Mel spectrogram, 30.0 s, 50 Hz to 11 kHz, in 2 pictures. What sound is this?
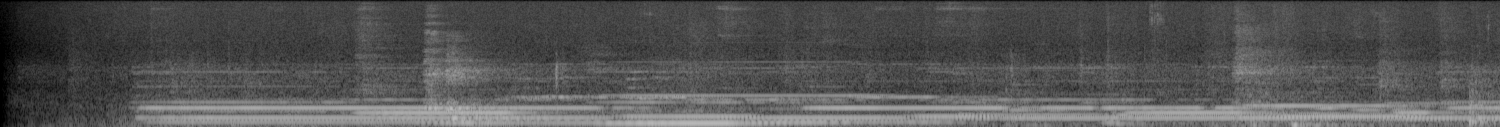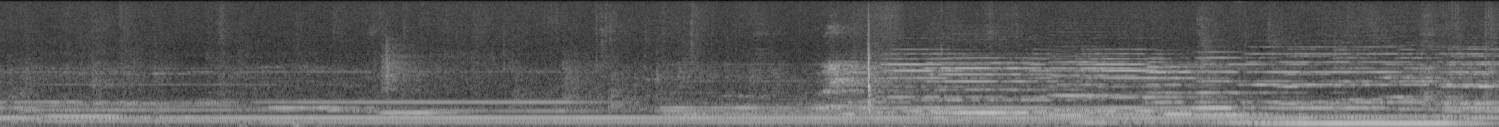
Music > Solo instrument
010A 100111 0149-2 FR Music Holy Mass La Lucerne
Music from a Holy Mass in La Lucerne Abbey (15th file). Please note that this audio file has kindly been recorded by Dominique LUCE, who is a photographer. Fade in/out applied in Audacity.
church, kids, Mass, religion, monastery, people, ambience, voices, Abbaye-de-la-Lucerne, children, field-recording, Holy, religious, France, La-Lucerne-Abbey, organ, soundscape, atmosphere, catholic, child, music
